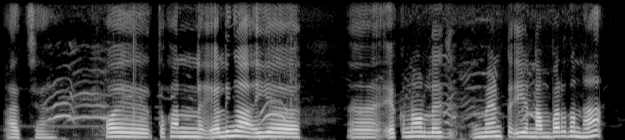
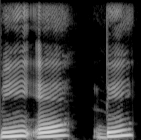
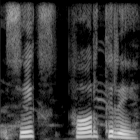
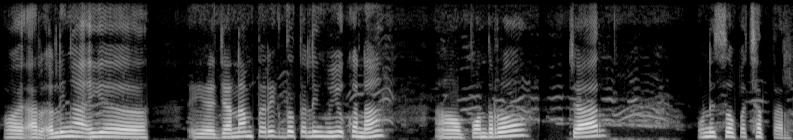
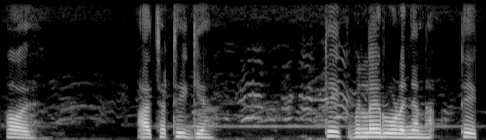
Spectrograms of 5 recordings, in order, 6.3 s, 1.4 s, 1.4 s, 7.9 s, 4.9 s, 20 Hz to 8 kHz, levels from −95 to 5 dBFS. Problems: background sounds at intervals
